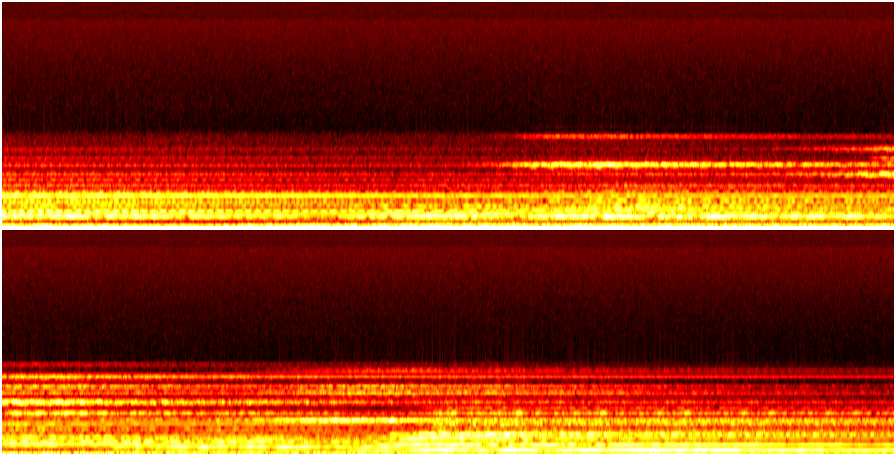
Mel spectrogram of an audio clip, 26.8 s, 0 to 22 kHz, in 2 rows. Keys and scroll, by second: 22.0 F4.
